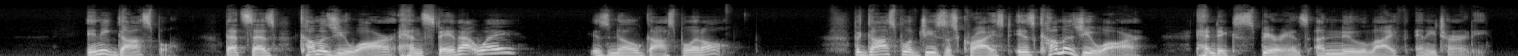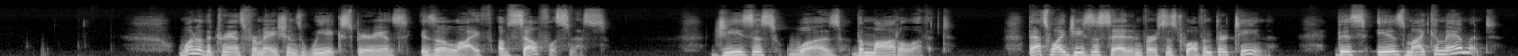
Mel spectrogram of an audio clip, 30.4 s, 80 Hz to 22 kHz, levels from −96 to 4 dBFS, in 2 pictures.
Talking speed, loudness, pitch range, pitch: 125 wpm, -23 LUFS, 110-160 Hz, 130 Hz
